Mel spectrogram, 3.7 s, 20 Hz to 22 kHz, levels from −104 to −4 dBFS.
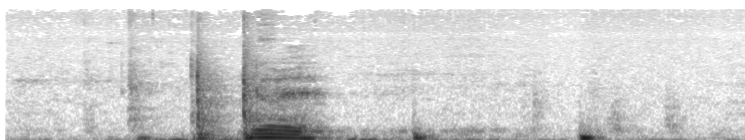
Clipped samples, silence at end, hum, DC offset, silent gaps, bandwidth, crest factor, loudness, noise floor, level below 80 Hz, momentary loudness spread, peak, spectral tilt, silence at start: under 0.1%; 0.75 s; none; under 0.1%; none; 15.5 kHz; 20 dB; -28 LUFS; -60 dBFS; -42 dBFS; 25 LU; -10 dBFS; -8.5 dB/octave; 0.7 s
